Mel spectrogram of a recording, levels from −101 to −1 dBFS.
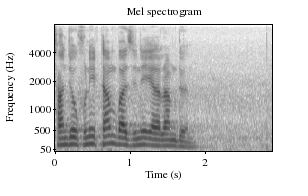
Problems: low volume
